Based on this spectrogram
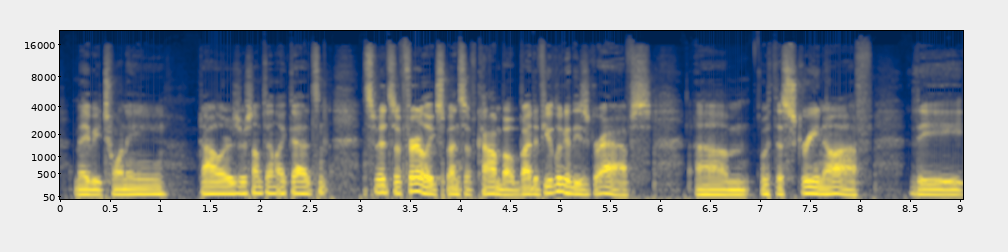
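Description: A man with an American accent speaks at a moderate pace. His pitch is very deep and low, with ordinary variation. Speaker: podcast co-host. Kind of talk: casual chat.

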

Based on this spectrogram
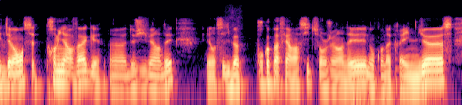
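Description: Over a quiet background, a man speaks at a moderate pace. His pitch is fairly low. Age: 20s. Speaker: video game journalist. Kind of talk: casual interview.

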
